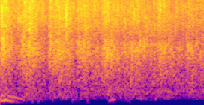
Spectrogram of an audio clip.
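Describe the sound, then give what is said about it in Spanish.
A church audience applauds during a worship service. The dense, even clapping is fairly faint and continues without a break through the whole stretch. “Aplauda, aplauda al Rey de Reyes porque es así.”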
